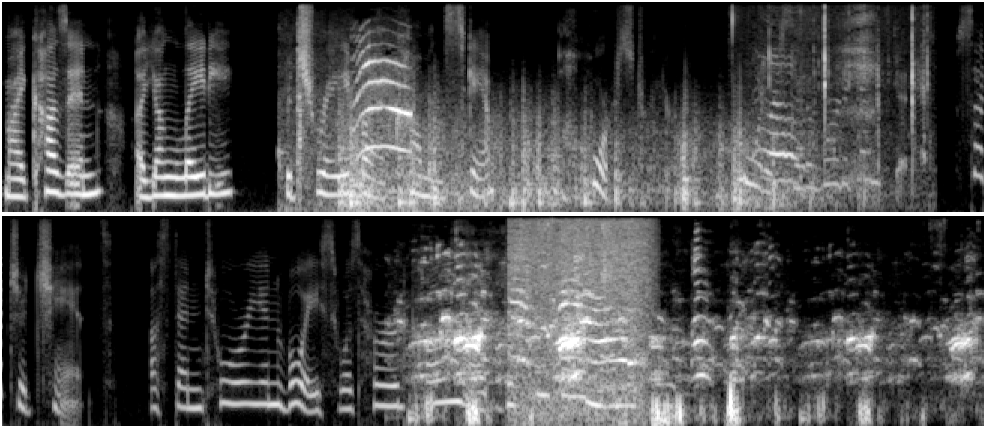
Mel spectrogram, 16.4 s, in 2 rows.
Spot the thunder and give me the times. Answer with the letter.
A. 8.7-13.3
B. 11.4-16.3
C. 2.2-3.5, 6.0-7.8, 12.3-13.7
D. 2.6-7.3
D.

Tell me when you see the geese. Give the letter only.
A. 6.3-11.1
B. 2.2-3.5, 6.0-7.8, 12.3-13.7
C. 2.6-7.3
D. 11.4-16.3
D.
